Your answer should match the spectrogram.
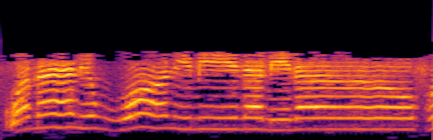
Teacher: قلل الالف لان بعدها راء متطرفه مكسوره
